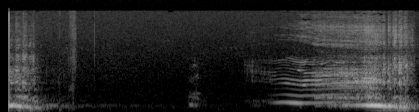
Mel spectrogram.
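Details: Lions roaring at night at Talamati in Kruger National Park, South Africa: a deep low burst, a pause, then a rising moaning roar swelling toward the end.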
